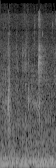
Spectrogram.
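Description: A single crunchy bite into an Island Breeze flavored pickle, one brief crisp snap close up over a low steady background hum.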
